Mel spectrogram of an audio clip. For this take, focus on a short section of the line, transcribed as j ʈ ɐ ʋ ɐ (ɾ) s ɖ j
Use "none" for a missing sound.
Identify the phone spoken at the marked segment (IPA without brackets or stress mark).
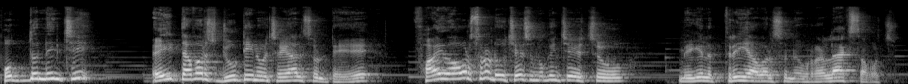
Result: ɾ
